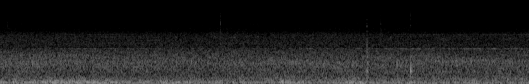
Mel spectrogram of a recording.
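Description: Low, steady rumble of a train moving slowly through a rail yard, heard from afar: the C11 steam locomotive with two blue OHA 14 coaches. A few faint clicks come about four seconds in.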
